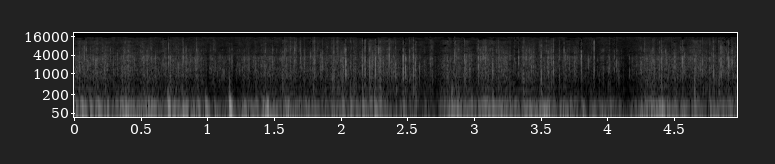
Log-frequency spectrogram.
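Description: Clear plastic bubble packaging film is bunched between two hands while fingertips crinkle and squeeze it. A continuous stream of light, hollow crackles and crunches runs through the clip over a steady low rumble, with one sharper pop standing out early on.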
